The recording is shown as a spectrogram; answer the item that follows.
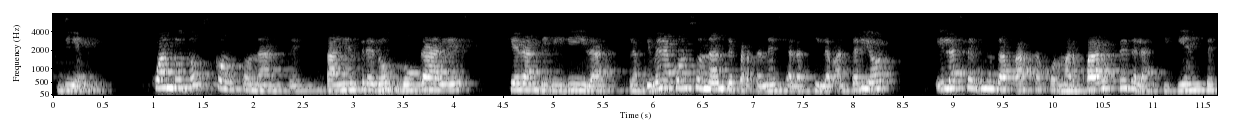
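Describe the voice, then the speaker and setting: A woman teacher giving a classroom lesson, patiently quizzing her students and repeating key words slowly. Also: medium pitch. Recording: distant echoey phone-like sound.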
